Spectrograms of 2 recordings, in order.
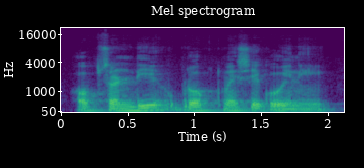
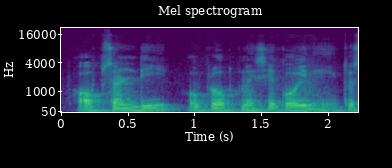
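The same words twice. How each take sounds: The two takes are said the same way.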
